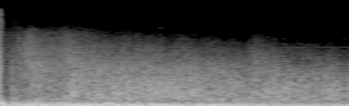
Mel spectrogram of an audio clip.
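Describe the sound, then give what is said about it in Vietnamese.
A magic golden talisman bursts into a large white shield with a sudden loud blast that holds as a dense, roaring rumble and slowly thins. No voices are heard. “lá phù vàng đột nhiên nổ tung, hóa thành một tấm thuẫn trắng lớn ở trước người Lê Trí.”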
